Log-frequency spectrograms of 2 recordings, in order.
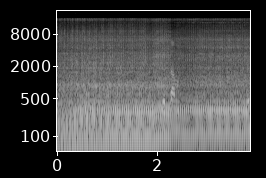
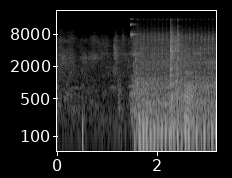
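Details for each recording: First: Honda Wave 125S that starts easily but won't rev, with a new spark plug and a carb already cleaned: it idles steadily, then a throttle blip barely climbs and stumbles back down; the cracked carburetor choke is at fault. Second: Honda Wave 125S restarted after fixing the open choke: a quick crank catches at once and settles into a steady, even putter of about three beats a second. It starts easily and idles cleanly.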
